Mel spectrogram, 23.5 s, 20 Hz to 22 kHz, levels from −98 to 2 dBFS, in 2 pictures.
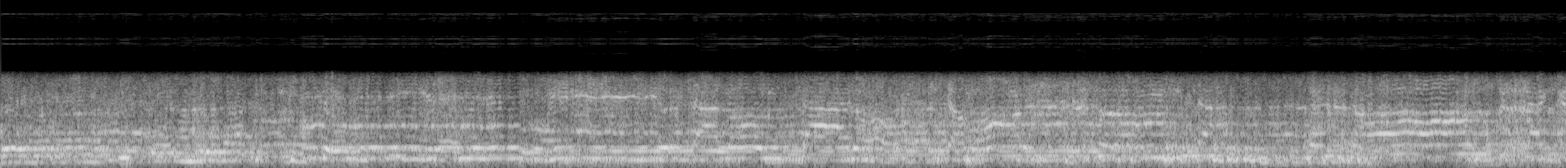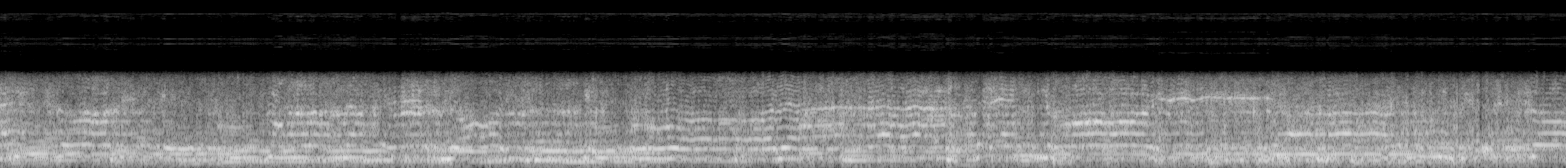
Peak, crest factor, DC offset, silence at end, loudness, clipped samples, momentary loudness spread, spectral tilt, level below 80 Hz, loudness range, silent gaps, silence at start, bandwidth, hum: -4 dBFS; 14 dB; under 0.1%; 0 s; -18 LUFS; under 0.1%; 3 LU; -9.5 dB/octave; -48 dBFS; 1 LU; none; 0 s; 3.8 kHz; none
